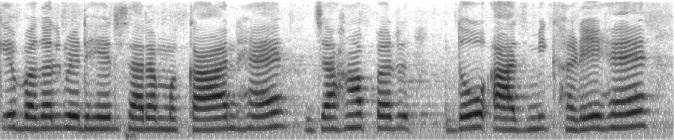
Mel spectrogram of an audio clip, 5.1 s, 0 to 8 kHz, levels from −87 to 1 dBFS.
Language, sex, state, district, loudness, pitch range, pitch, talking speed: Hindi, female, Jharkhand, Garhwa, -15 LUFS, 240-270 Hz, 255 Hz, 140 wpm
